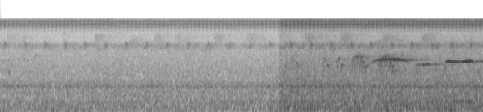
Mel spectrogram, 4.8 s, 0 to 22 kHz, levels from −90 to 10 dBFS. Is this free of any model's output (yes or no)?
yes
